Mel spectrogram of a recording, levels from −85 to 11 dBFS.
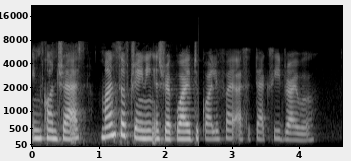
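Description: The recording's input likely switched to a poorer device partway through this speech clip, at 2.49 s, and stays on it to the end. From that point the band is cut off at about 6.1 kHz, so the sound turns dull and boxy. The level drops by about 10 dB, and a faint new background noise appears, about 40 dB below the signal. The change happens instantly, with no gap of silence at the switch.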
